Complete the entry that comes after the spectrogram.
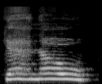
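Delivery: frantic bro, stop it; panicked pleading. Retold or imitated. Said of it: "Wanda is like".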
